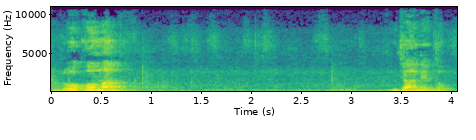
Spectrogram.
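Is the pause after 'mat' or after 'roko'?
after mat. There is a pause right after 'mat'. Do not stop the person; let them go. "रोको मत, उसे रोकिए मत, जाने दीजिए"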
